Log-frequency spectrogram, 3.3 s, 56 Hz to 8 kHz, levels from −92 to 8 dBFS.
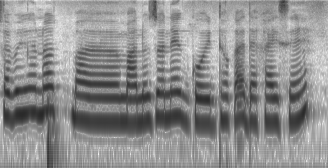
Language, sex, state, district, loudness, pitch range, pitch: Assamese, female, Assam, Kamrup Metropolitan, -14 LUFS, 220-265 Hz, 235 Hz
